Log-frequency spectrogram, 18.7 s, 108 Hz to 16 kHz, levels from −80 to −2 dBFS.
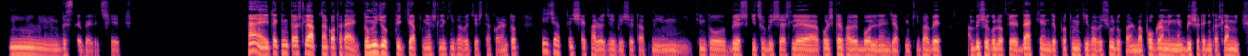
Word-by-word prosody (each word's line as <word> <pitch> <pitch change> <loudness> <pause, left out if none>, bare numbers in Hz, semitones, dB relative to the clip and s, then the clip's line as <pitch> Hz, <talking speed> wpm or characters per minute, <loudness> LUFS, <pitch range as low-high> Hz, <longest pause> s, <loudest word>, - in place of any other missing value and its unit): হুম 120 -3 0 0.2
বুঝতে 110 -2 -6
পেরেছি। 90 +2 -10 2.0
হ্যাঁ, 180 +1 +8
এইটা 125 +4 +4
কিন্তু 145 -1 0
আসলে 145 +2 +4
আপনার 125 0 -1
কথাটা 125 0 +2
একদমই 135 - +5
যৌক্তিক 130 -4 +2
যে - - +5
আপনি - - -11
আসলে 115 +1 -5
কীভাবে 115 -2 -4
চেষ্টা 105 0 -8
করেন। 95 +1 -6
তো - - +2 0.5
এই 170 - -2
যে - - -1
আপনি 130 - -12
শেখার 110 -2 -3
ওই 100 - -2
যে 105 - -2
বিষয়টা 95 0 -7
আপনি 100 +1 -8 0.2
উম 95 0 -5 0.3
কিন্তু 110 -1 -4 0.3
বেশ 110 -2 +3
কিছু 115 +1 -3
বিষয় 105 0 -2
আসলে 105 0 0
অ্যা 95 - +3
পরিষ্কারভাবেই 105 -2 +1
বললেন 95 -2 0
যে - - -2
আপনি 95 - -10
কীভাবে 100 0 +1 0.5
আ - - -10
বিষয়গুলোকে 110 -3 +1 0.2
দেখেন 115 -1 +2
যে 100 - +2
১মে 105 +1 -2
কীভাবে 100 -3 -1
শুরু 120 -5 0
করেন 90 0 -2
বা 95 - +2
প্রোগ্রামিং 110 -3 +2
এর 100 - -1
বিষয়টা 105 0 -1
কিন্তু 100 -1 -2
আসলে 105 +2 0
আমি 100 -2 -1
110 Hz, 170 wpm, -24 LUFS, 100-120 Hz, 2.0 s, হ্যাঁ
